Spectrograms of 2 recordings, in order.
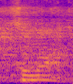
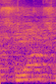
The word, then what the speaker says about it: Sillakh: You know, you look at the name Sillakh, it's spelled S-I-L-L-A-K-H, almost like silk.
